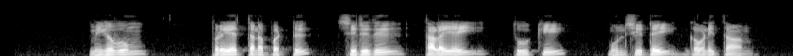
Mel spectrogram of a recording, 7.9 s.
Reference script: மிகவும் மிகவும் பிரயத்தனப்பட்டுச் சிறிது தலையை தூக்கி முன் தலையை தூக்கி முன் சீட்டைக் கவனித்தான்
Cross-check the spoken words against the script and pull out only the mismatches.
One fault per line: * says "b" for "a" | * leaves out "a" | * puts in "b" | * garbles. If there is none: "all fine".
* leaves out "மிகவும்"
* leaves out "தலையை தூக்கி முன்"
